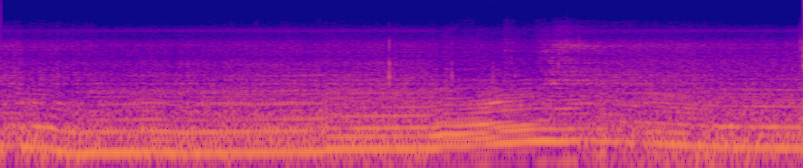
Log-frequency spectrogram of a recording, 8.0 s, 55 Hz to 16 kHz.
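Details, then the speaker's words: Ford Mustang EcoBoost (direct-injected), recorded inside the cabin, accelerating on a 91°F day just after CRC GDI valve and turbo cleaner treatment; deep steady exhaust drone, no misses, rattles or whistles; pulls slightly stronger than usual; normal. "It's running like it normally does. Nice and strong, which, considering it's 91 degrees out, it definitely feels like it's pulling just a tad bit stronger than it usually would."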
